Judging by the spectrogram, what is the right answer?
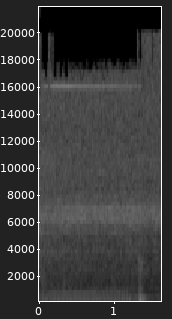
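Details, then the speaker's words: Alfa Romeo 156 with a new replacement wiper motor tested with the ignition on; only the fast speed had worked before. Faint, steady motor hum that stops with a soft clunk as it parks, running at normal speed and on intermittent. "il marche en vitesse normale. Par intermittence, c'est bon."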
